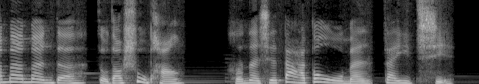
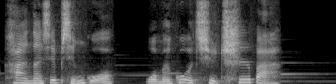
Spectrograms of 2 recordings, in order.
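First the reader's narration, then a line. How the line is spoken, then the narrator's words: Soft father's voice. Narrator (Chinese): 爸爸轻声说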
